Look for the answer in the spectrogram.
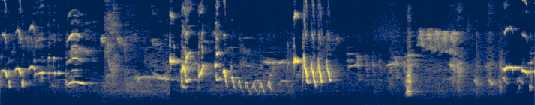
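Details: Morning song of an Oriental magpie-robin, sung to stir rival magpie-robins into singing: mixed whistles, buzzy notes and a quick falling trill, broken by short pauses, with faint low knocks in the background.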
